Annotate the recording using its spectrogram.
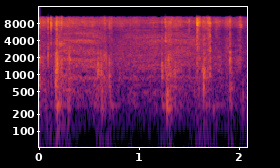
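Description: A few faint clicks and light taps from hand tools and parts being handled as the screws holding the mass air flow sensor are undone, over a low steady hiss.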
